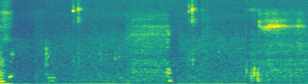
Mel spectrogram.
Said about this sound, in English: Jeremy is typing.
